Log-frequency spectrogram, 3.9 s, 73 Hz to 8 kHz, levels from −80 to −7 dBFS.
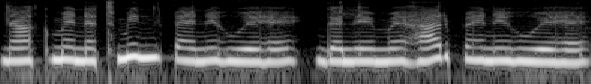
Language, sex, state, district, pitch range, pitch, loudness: Hindi, female, Bihar, East Champaran, 260-280 Hz, 265 Hz, -22 LUFS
